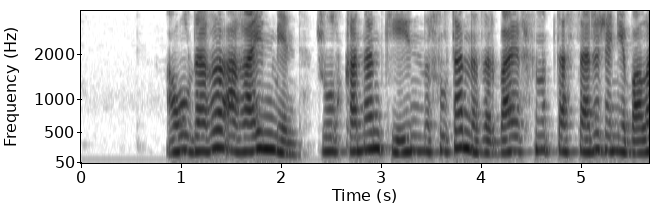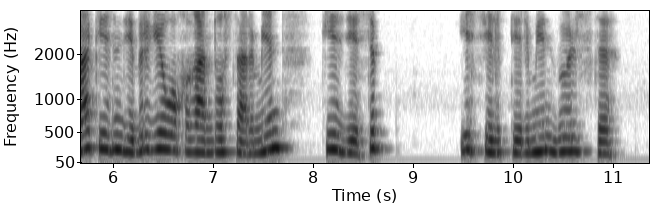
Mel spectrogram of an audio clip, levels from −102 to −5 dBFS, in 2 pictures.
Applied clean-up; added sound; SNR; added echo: none; none; none; none.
